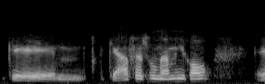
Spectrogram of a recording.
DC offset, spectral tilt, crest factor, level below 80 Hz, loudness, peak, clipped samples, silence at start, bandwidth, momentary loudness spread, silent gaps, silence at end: under 0.1%; -6.5 dB/octave; 14 dB; -70 dBFS; -24 LUFS; -12 dBFS; under 0.1%; 0.1 s; 6.4 kHz; 14 LU; none; 0 s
